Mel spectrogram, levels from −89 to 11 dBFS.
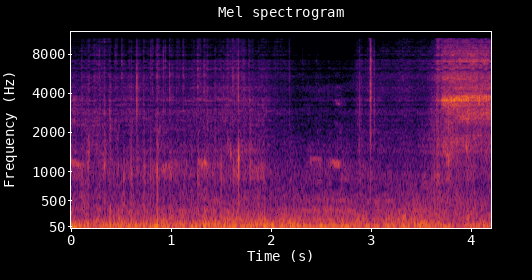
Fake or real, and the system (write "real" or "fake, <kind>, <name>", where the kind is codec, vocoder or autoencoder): fake, codec, SNAC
